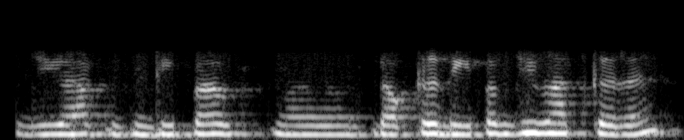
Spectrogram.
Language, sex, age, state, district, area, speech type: Hindi, female, 18-30, Madhya Pradesh, Gwalior, urban, conversation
